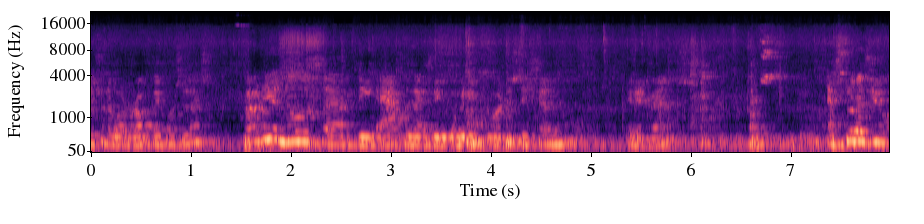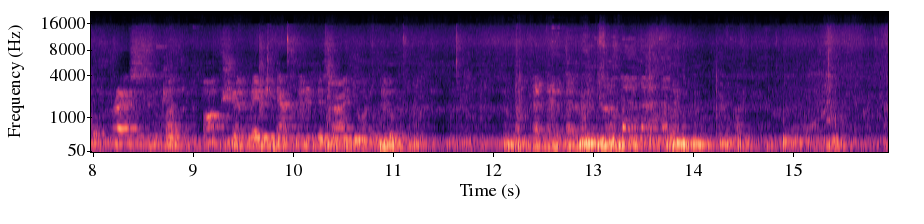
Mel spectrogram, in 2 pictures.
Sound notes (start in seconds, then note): 12.8 laughing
